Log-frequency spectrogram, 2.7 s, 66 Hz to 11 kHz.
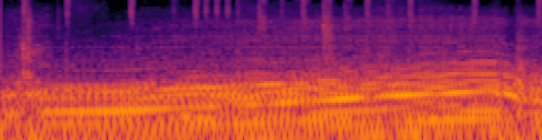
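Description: An Escalade V SUV weighing nearly 3 tonnes launches at full throttle, going from 0 to 100 in 4 seconds, its engine roaring loudly and steadily climbing in pitch as it accelerates, with no one talking over the sound.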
